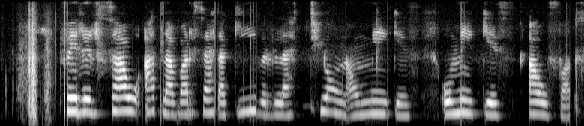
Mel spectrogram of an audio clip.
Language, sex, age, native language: Icelandic, male, 12, Polish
